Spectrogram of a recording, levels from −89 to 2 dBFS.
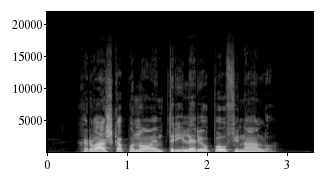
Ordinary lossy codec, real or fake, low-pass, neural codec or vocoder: none; real; 19.8 kHz; none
